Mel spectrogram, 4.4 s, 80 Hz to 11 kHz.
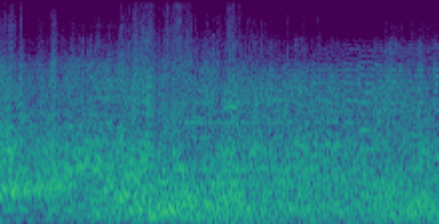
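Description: Jet noise from the twin Saturn AL-41F1S turbofans of a Sukhoi Su-35S fighter flying a high-angle aerobatic manoeuvre: a steady, dense rushing sound with a faint crackle.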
